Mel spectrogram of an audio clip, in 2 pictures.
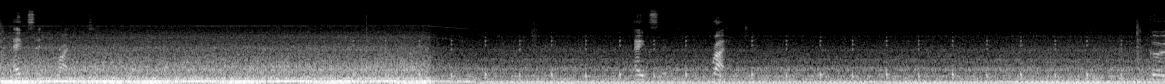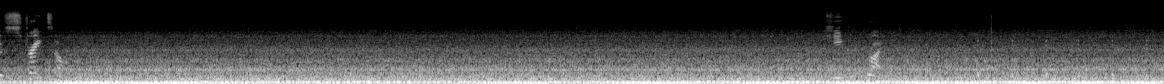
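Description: A truck engine hums steadily at highway speed.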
